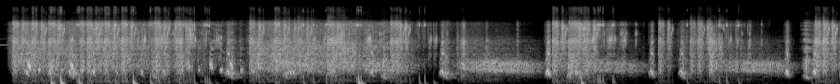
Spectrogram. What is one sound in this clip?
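Game sound effects of magic blasts and hits crackle rapidly.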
